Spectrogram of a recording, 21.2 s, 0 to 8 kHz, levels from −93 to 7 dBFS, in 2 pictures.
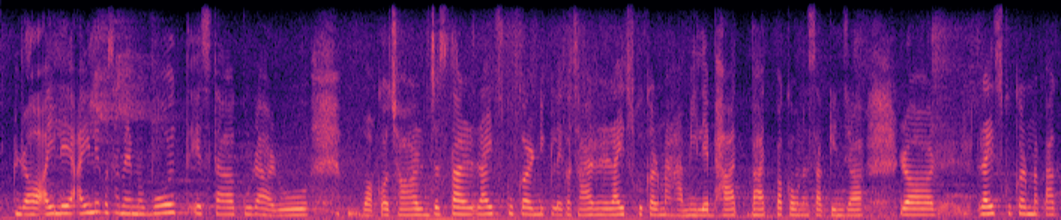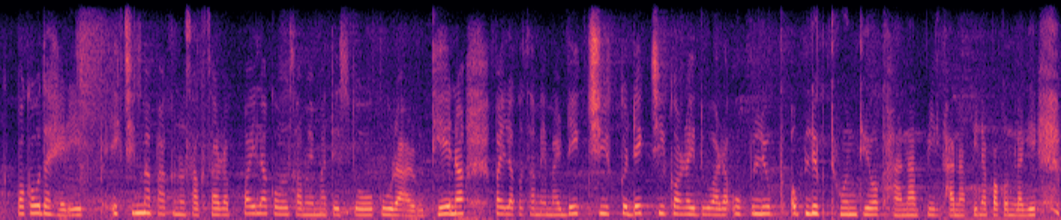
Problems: none marked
